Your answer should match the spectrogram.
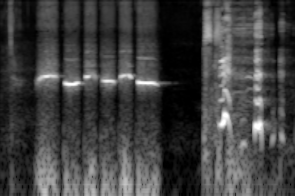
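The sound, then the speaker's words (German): A mother whistles a particular short melody of about six clear notes to call her children inside, bright and fairly loud, followed by a burst of talking and laughter. “nee, aber Mama hat uns mit so einer bestimmten Melodie reingepfiffen.”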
